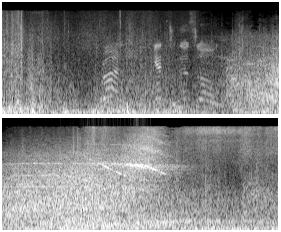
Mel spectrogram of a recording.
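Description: Air rushes loudly past during a fast fall.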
